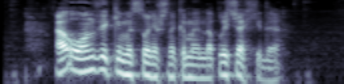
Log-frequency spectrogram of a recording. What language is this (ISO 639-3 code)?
ukr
